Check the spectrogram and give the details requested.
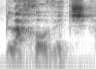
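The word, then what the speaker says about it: Błachowicz: Ich habe schon das Gefühl gehabt, dass Blachowicz, wie sie ihn in Amerika nennen, dabei heißt der hundertprozentig Blachowicz. – Er heißt Blachowicz und eigentlich nennen ihn auch alle so. – Nee, sagen alle Blachowicz, weil sie natürlich nicht aussprechen können in Amerika.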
